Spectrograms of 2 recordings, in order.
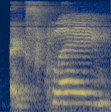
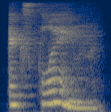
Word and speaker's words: exclaim: yeah, it's pronounced as e.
